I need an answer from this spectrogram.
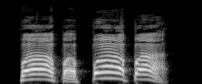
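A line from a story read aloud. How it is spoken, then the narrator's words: Shouted. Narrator (Russian): закричал Одет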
